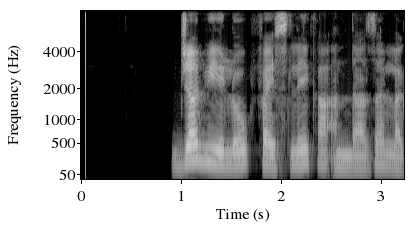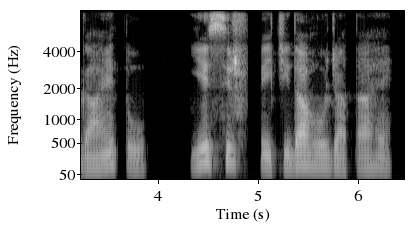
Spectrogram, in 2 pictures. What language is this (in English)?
Urdu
